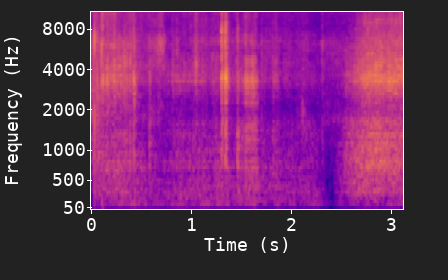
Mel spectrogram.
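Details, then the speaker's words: Indesit Ariston washing machine: low motor hum with uneven scraping and rasping as the drum turns, rubber door boot rubbing against the drum, heard while testing a fix with plates screwed into existing holes. "ну и можно до тех пор это делать пока она не перестанет она свистеть и резинка барабан"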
